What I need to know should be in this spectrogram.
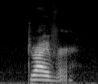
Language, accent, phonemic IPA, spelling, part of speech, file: English, US, /ˈdɹaɪvɚ/, driver, noun, En-us-driver.ogg
- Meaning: 1. One who drives something 2. One who drives something.: A person who drives a motorized vehicle such as a car, truck, bus, train, forklift, etc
